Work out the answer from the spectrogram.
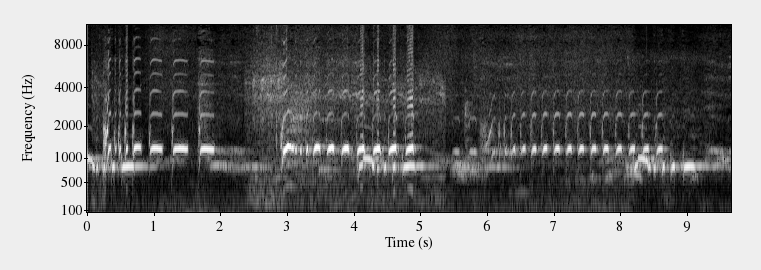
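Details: Bangkok-type zebra dove in full song, giving rapid runs of clear, evenly repeated cooing notes that rise slightly, overlapping with lower hooked coos, and a brief burst of broadband noise midway.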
